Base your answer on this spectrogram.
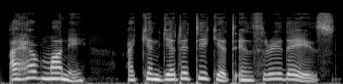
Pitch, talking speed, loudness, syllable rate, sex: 235 Hz, 190 wpm, -16 LUFS, 4.7 syllables/s, female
